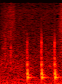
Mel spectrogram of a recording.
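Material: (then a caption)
Gourd rind. Three taps on a large gourd growing in the field give short, hollow knocks with a low tone. The knocks sound firm and solid, marking the gourd as well ripened.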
